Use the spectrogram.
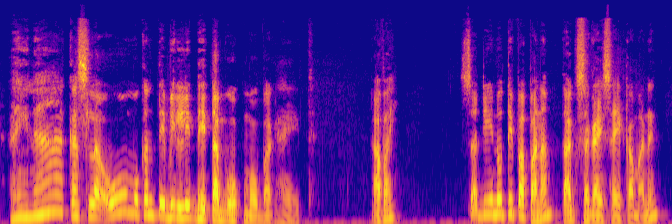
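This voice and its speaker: A woman's voice: medium pitch, sing-song, normal speed, no echo. A woman with a Filipino accent playing a teasing, scolding woman in a comedic radio drama.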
